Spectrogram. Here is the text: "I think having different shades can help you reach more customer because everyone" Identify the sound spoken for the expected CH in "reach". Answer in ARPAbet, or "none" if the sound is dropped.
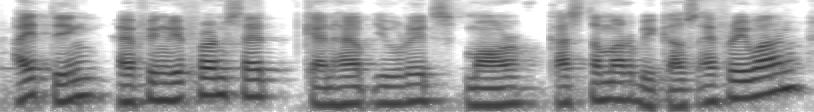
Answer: S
